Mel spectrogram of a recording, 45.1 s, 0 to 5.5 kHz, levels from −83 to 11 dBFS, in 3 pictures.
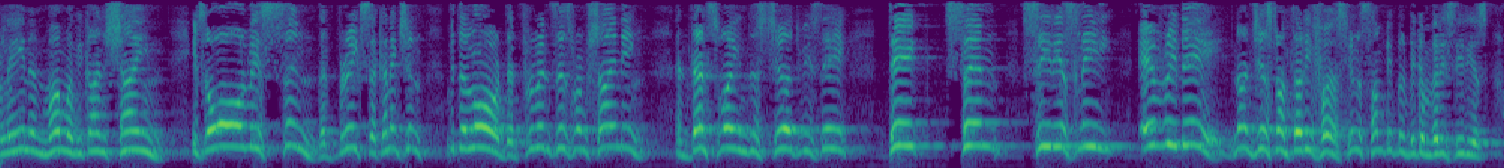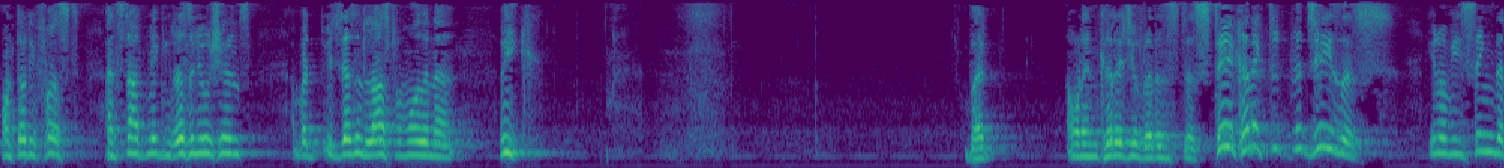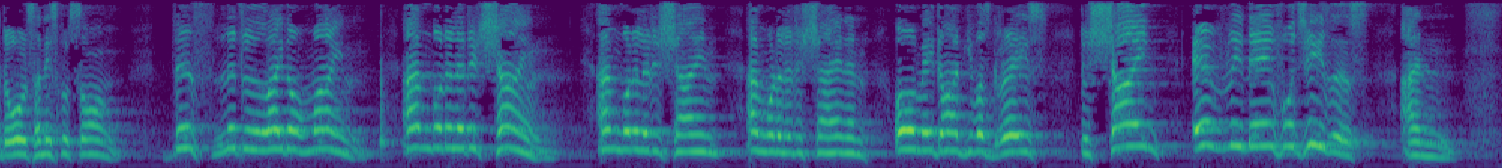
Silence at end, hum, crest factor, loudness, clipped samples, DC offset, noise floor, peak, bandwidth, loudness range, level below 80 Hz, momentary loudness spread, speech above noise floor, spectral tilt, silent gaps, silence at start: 0.15 s; none; 20 dB; -21 LUFS; under 0.1%; under 0.1%; -63 dBFS; -2 dBFS; 5.4 kHz; 6 LU; -72 dBFS; 14 LU; 42 dB; -6 dB/octave; none; 0 s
